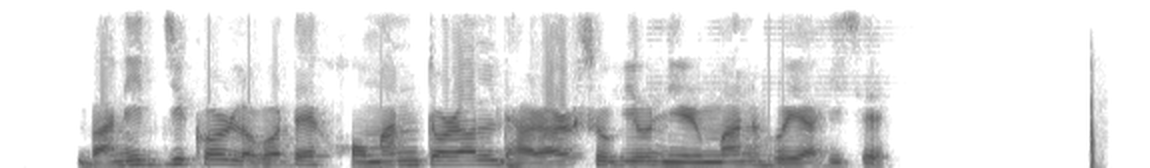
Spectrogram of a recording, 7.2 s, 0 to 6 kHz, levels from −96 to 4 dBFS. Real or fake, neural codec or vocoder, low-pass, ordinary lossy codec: real; none; 5.4 kHz; AAC, 48 kbps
